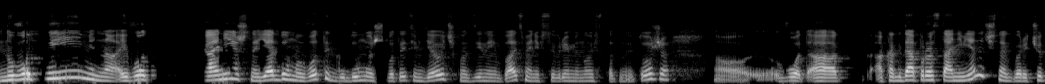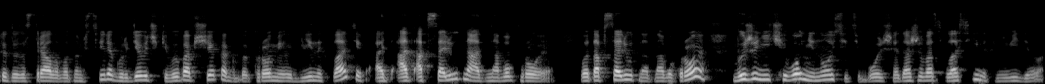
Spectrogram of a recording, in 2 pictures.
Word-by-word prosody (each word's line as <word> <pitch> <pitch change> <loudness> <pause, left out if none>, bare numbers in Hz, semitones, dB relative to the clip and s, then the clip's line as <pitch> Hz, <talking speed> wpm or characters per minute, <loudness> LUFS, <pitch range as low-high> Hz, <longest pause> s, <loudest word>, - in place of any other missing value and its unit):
Ну 200 +4 +6
вот 245 +3 +7
именно! 270 - +3
И 175 - +4
вот, 215 +3 +4 0.5
конечно, 235 +2 +2
я 200 +5 +6
думаю 210 -6 +1
вот 215 +6 +1
и - - +1
к 160 -3 -5
думаешь: 175 -1 -1
"Вот 160 +1 -6
этим 180 -2 -6
девочкам 215 0 -1
с - - -14
длинным 160 -2 -8
платьями, 200 - -1
они 155 - -9
всё 155 +1 -11
время 160 0 -8
носят 160 0 -11
одно - - -12
и - - -13
тоже". 235 0 -1 0.4
А - - -7 0.3
вот, 170 +3 0
а 155 -1 +3 0.3
а 155 - -7
когда 185 +3 +4
просто 200 -2 +3
они 180 +1 +1
мне 215 - +2
начинают 410 - -2
говорить: 160 -1 -1
"Чё-то 180 0 -3
ты 160 - -3
застряла 155 0 +1
в 150 - -8
одном 150 0 -8
стиле". 225 - -4
Я - - +3
говорю: 165 -4 -5
"Девочки, 195 -2 0
вы 170 +3 -2
вообще 205 +2 +1
как 200 -10 -4
бы 145 - -6
кроме 165 0 -2
длинных 165 +3 -5
платьев, 190 +1 0
ад 160 0 +1
ад 170 +1 +2
абсолютно 190 +7 0
одного 160 +3 -3
кроя, 165 -4 -3 0.3
вот 170 0 0
абсолютно 190 -1 +3
одного 160 +1 -5
кроя, 280 - +3 0.2
вы 200 +7 +5
же 250 +2 +2
ничего 225 +1 +2
не 200 -7 0
носите 215 -6 -4
больше. 165 -1 -6
Я 145 - -6
даже 170 +2 -2
вас 185 0 -2
в 165 - -26
лосиных 185 - -3
не 150 +1 -12
видела". 155 -3 -9
180 Hz, 210 wpm, -23 LUFS, 160-215 Hz, 0.5 s, вот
